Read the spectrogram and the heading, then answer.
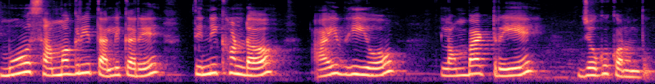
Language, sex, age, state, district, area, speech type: Odia, female, 60+, Odisha, Kandhamal, rural, read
